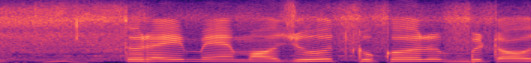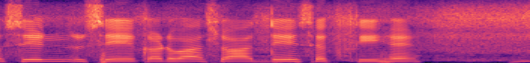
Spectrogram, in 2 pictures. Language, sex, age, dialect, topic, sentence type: Hindi, female, 18-24, Kanauji Braj Bhasha, agriculture, statement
